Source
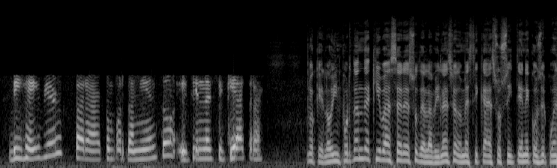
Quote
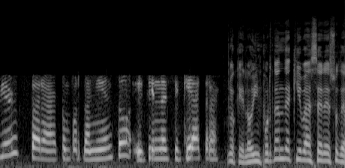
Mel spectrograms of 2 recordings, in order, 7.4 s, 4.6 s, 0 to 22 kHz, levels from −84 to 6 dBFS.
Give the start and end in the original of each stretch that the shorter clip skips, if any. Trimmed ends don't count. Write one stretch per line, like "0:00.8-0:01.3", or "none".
0:03.6-0:04.1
